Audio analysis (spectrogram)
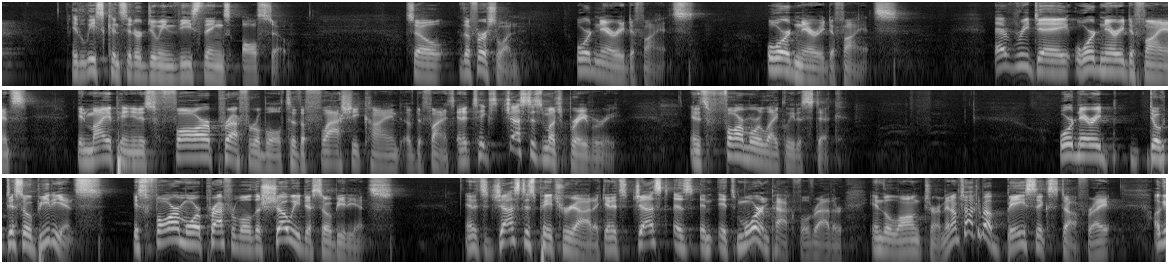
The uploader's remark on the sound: lecture from our recent conference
